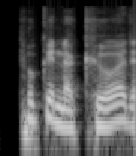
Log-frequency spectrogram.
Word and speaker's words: Puka Nacua: Puka Nacua. Did I say that right? – Yeah. Out of BYU.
